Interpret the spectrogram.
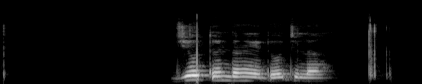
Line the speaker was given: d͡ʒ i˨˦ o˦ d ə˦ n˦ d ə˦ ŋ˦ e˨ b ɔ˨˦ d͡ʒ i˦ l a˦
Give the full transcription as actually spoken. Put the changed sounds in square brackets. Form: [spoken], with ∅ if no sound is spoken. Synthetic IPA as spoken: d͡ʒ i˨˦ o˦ [t] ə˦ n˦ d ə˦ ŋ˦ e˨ [d] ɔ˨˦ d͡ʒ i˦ l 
